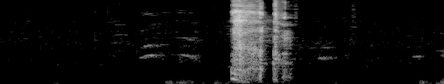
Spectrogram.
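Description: A man clears his throat with a cough: one loud, harsh burst about two and a half seconds in, followed at once by a shorter second one.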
